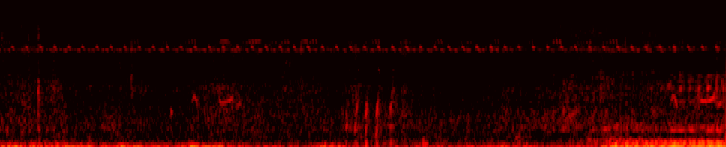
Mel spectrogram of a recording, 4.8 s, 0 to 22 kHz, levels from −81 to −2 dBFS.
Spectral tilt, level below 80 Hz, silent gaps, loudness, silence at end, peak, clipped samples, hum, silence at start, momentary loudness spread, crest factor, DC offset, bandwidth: -4 dB/octave; -48 dBFS; none; -54 LUFS; 0 s; -28 dBFS; under 0.1%; none; 0 s; 12 LU; 18 dB; under 0.1%; 11.5 kHz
